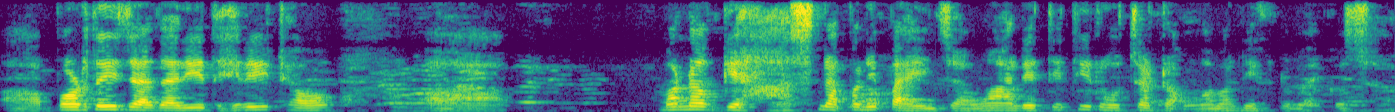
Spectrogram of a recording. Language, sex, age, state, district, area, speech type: Nepali, female, 45-60, West Bengal, Kalimpong, rural, spontaneous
